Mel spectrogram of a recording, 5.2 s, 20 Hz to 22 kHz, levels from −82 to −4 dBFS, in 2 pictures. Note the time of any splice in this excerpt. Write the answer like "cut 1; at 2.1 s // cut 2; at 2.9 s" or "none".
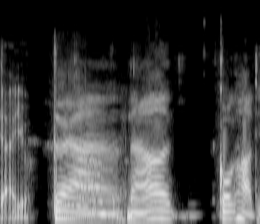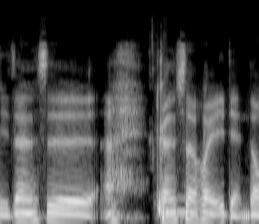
cut 1; at 1.2 s // cut 2; at 4.1 s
